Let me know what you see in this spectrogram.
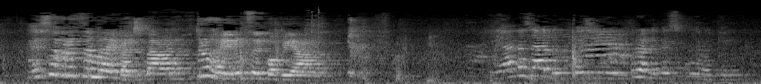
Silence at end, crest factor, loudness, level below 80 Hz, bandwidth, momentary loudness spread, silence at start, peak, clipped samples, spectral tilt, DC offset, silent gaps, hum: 0 s; 18 dB; -19 LUFS; -46 dBFS; 13.5 kHz; 20 LU; 0 s; -4 dBFS; under 0.1%; -2.5 dB/octave; under 0.1%; none; none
